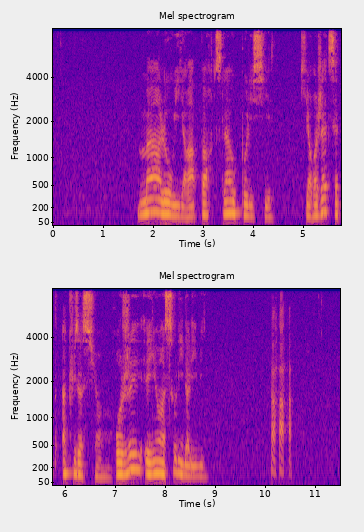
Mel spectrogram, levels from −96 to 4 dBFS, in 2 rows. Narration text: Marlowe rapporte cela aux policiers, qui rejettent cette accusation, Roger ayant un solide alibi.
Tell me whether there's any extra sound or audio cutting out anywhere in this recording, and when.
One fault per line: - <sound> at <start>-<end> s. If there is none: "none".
- laugh at 10.1-10.6 s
